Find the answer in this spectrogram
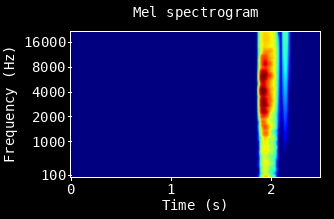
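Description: Near silence, with one faint short click just before the end.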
